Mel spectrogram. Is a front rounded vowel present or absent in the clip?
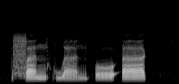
absent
